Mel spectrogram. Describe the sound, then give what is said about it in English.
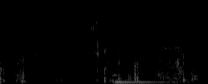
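Moist chewing of peanuts soaked in full-sugar Coke, with a few crunchy bites in an irregular rhythm, fairly quiet, over a low steady hum in the background and no talking. “You can't, chewing.”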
